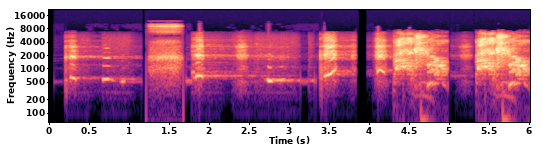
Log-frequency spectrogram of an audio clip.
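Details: Staged erotic sneeze performance: breathy vocal build-up followed by two loud explosive sneezes near the end, with a brief tone earlier; sneezing.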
